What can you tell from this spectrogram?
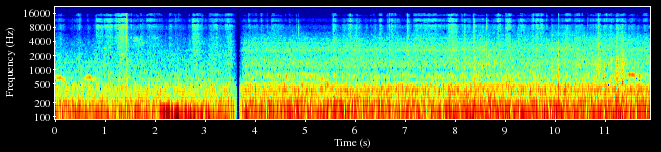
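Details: Low, steady rumble of traffic fills the recording, with faint music and speech beneath and a brief drop to near silence around the fourth second.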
